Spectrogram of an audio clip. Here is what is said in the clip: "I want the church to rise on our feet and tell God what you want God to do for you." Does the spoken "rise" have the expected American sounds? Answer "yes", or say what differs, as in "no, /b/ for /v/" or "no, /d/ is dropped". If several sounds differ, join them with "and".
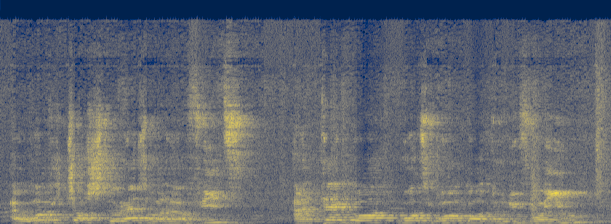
no, /s/ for /z/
